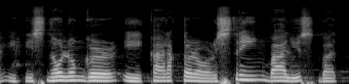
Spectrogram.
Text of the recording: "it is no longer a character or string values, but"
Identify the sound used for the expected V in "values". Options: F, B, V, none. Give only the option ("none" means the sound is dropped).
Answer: B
